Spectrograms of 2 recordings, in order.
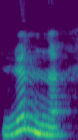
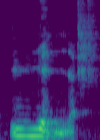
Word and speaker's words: lune: syllabe puisque je dis lune. Et là, ce qui est important, c'est de ne pas considérer le e muet que nous on connaît à l'écrit mais qu'on entend pas à l'oral puisque dans le mot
